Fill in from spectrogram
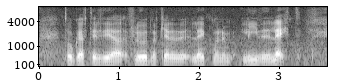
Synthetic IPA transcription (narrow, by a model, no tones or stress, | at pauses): t̪ʰoːwkɛft̪ɪɾ̥θiaðflʏːɣʏt̪naɾ̥cɛɾðʏleːjkmœːnʏmliːvɪðlejht̪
